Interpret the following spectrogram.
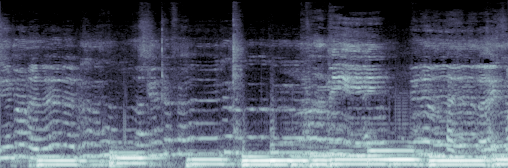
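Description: A live band playing loudly in rehearsal: electric bass holding long low notes, with accordion and guitar over it.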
